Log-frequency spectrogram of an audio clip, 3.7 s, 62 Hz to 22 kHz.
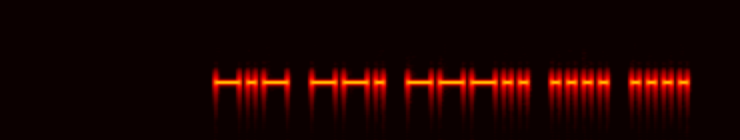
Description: Morse code, heard as a keyed tone, about 30 wpm, 700 Hz. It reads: KG8HH
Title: USA Call Signs - 5 Characters - 2x Character Spacing - 30wpm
